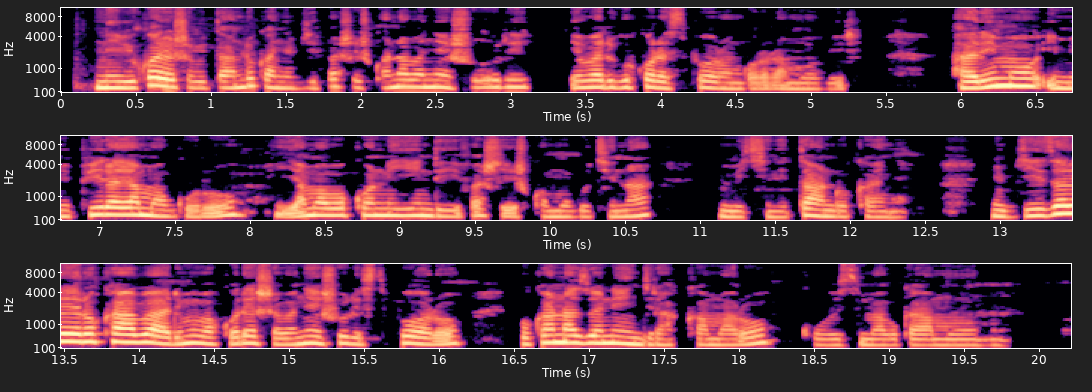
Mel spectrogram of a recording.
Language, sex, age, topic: Kinyarwanda, female, 25-35, education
